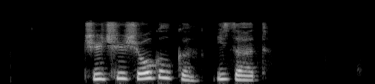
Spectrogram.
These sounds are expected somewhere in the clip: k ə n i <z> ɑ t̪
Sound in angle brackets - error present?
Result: no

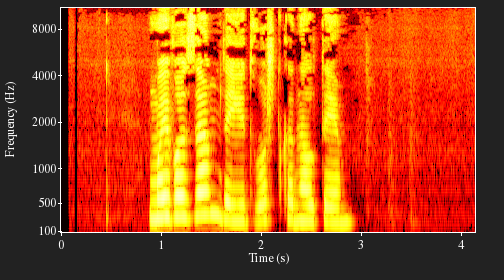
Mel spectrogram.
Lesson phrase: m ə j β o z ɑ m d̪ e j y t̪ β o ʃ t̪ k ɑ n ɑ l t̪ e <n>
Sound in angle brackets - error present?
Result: yes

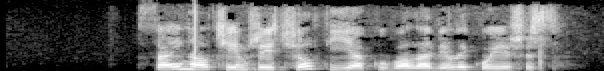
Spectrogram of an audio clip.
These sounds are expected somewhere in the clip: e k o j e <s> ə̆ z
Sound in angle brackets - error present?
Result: yes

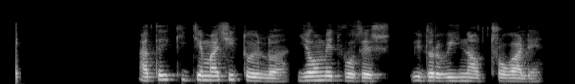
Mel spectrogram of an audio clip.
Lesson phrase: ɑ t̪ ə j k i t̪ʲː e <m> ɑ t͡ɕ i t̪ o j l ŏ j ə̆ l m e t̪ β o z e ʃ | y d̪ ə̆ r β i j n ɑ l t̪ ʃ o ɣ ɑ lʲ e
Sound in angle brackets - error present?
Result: no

